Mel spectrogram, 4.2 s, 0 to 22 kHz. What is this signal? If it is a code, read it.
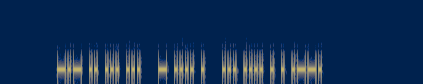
Morse code, heard as a keyed tone, about 44 wpm, 700 Hz. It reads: KISS THE SHEEP
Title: Dit Challenge 45wpm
